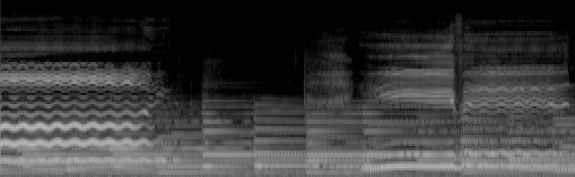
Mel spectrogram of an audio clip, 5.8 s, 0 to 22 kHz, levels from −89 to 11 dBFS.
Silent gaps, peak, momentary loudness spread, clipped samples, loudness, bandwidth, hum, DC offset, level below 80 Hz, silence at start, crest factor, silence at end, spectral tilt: none; -10 dBFS; 15 LU; under 0.1%; -25 LUFS; 11.5 kHz; none; under 0.1%; -52 dBFS; 0 s; 16 dB; 0 s; -5.5 dB/octave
